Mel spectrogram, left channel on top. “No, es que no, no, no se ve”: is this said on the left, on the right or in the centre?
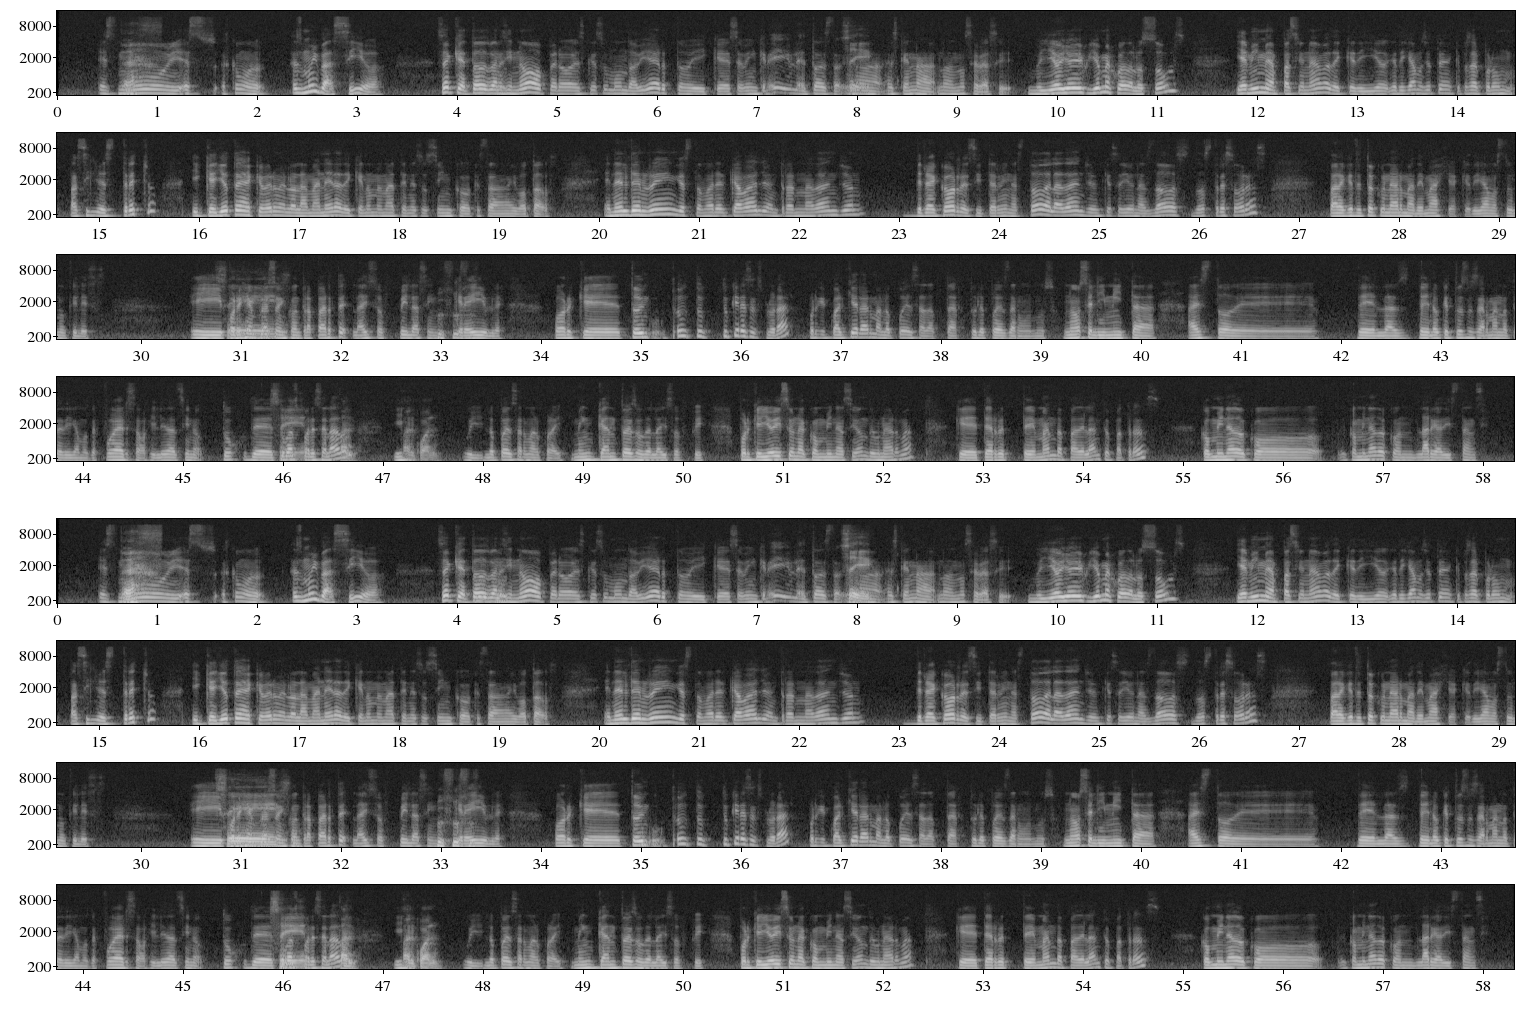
Centre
